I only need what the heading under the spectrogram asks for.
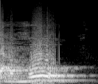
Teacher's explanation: avô não abre Não precisa abrir tanto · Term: fechado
